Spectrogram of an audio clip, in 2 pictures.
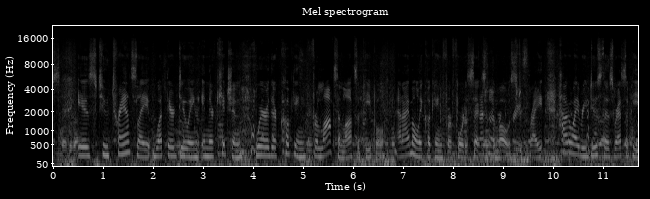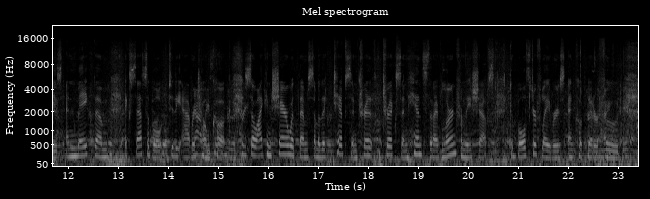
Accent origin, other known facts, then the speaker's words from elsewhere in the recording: Minneapolis, Minnesota, United States; I'm from the Twin Cities.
